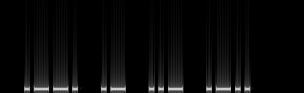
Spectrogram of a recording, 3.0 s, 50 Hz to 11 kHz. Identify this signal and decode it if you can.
Morse code, heard as a keyed tone, about 25 wpm, spaced as for 20 wpm, 590 Hz. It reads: PAUL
